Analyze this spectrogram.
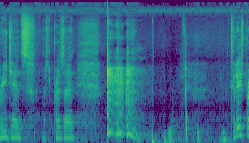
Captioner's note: clears throat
